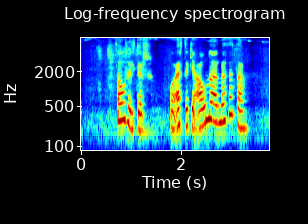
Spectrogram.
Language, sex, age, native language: Icelandic, female, 50-59, Icelandic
